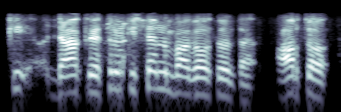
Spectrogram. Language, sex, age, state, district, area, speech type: Kannada, male, 60+, Karnataka, Shimoga, rural, conversation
